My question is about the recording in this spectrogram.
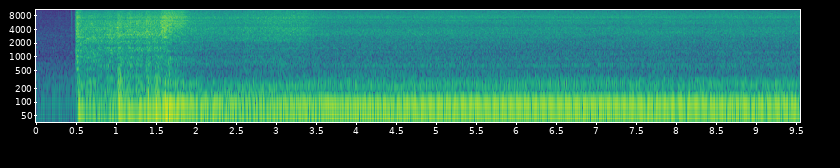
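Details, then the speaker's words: Jeep with rebuilt LS V8 (new forged internals, higher compression, new cam), first fire after rebuild, cold, 50 psi oil pressure, fan off: steady slightly lumpy idle with no knocks or ticks; healthy. "Sounds much better. First fire was great. We're going to let it cycle."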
